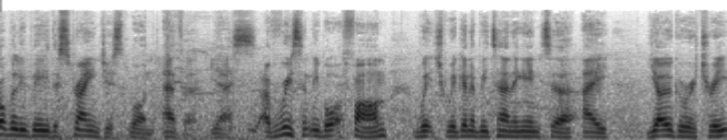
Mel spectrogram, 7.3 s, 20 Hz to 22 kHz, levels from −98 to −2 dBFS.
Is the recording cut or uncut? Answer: cut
